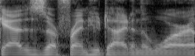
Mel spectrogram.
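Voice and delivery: ordinary delivery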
